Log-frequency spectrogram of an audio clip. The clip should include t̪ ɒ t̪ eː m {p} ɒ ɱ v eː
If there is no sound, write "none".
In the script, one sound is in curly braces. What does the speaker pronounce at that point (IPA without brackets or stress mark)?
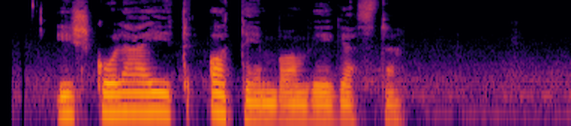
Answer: b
